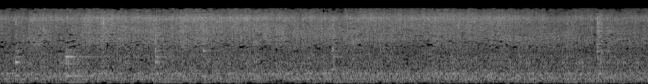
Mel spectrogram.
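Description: Shallots, tomato pieces, curry leaves and dried red chillies sizzling steadily in oil in a stainless-steel kadai while being stirred with a wooden spatula, with a few light scraping clicks. The onion and tomato are sautéed soft.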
